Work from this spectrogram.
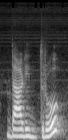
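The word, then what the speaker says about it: দারিদ্র্য: তোমরা মনে রাখবে অর্থাৎ যদি যুক্ত ব্যঞ্জনের সাথে জ ফালা থাকে ওর কিছুই পরিবর্তন হয় না কোন উচ্চারণ হয় না ক্ষমতাও বাড়ে না যেমন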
